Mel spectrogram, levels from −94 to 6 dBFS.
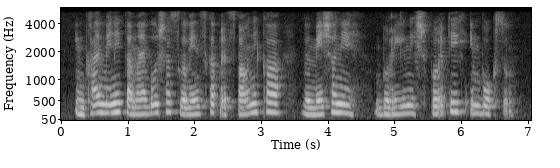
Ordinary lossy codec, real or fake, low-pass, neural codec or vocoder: MP3, 48 kbps; fake; 5.4 kHz; vocoder, 44.1 kHz, 128 mel bands, Pupu-Vocoder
